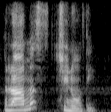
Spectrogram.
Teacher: रामस चिनोति में यहाँ पर सकार का चकार के साथ जो है वो संयोग है और ये संधि कहती है कि जब शकार और चवर्ग के साथ सकार और तवर्ग का योग हो तो यहाँ पर सकार के साथ चवर्ग का योग है, इस वजह से स के स्थान पर श आदेश हो जाता है। इस स के स्थान पर ये श आदेश होता है और तवर्ग के स्थान पर चवर्ग आदेश होता है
